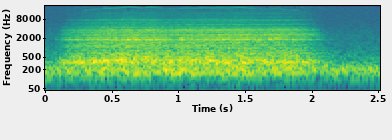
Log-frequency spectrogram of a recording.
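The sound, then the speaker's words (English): One deep inhalation during a guided relaxation exercise, a steady airy hiss through the nose or mouth lasting almost two seconds before it stops abruptly, with no talking. “Deep breath in.”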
